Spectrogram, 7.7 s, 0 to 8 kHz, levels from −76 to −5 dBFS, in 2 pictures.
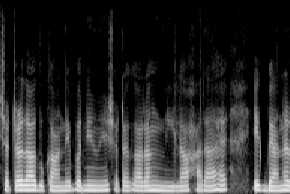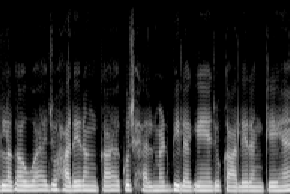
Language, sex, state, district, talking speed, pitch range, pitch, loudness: Hindi, female, Chhattisgarh, Sukma, 240 wpm, 175-190 Hz, 180 Hz, -16 LUFS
